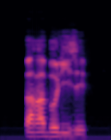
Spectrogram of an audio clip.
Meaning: to parabolize
- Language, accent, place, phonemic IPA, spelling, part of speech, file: French, France, Lyon, /pa.ʁa.bɔ.li.ze/, paraboliser, verb, LL-Q150 (fra)-paraboliser.wav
